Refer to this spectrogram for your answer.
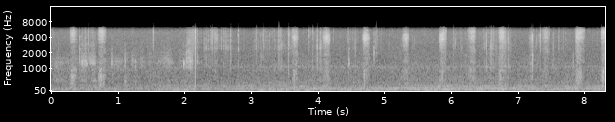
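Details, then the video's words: Outdoors at 10pm on 3 September 2009, a European hedgehog snuffles loudly enough to be heard indoors; steady stream of hissing, pig-like sniffs and snorts, several per second, throughout. "Hedgehog sniffing like a pig / Igel schnieft wie ein Schwein"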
